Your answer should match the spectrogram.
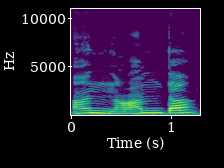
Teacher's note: کلکلے کا مطلب ہوتا ہے آواز کو ہلانا، جنبش دینا، یہاں پر نون اور میم کے اوپر آواز نہیں ہلے گی۔ انعمت، اور نون کے اوپر ناک کے اندر آواز بھی نہیں جائے گی۔ انعمت، غنہ نہیں ہوگا، اخفا نہیں ہوگا۔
